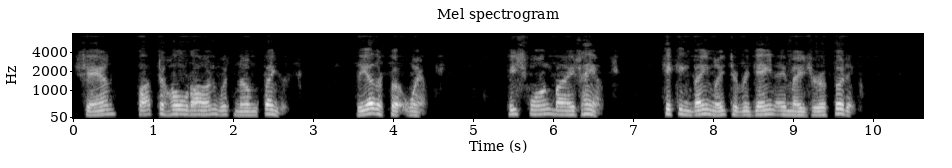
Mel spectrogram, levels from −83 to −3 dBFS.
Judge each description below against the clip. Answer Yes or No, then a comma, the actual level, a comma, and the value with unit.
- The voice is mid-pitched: Yes, medium, 145 Hz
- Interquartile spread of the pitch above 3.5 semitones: No, average, 3.1 semitones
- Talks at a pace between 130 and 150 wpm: Yes, average, 140 wpm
